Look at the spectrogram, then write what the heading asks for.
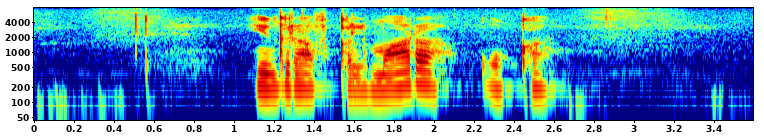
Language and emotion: Russian, neutral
